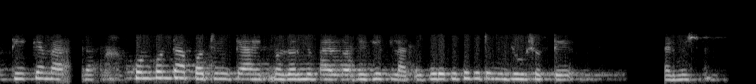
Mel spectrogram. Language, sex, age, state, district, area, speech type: Marathi, female, 18-30, Maharashtra, Ahmednagar, rural, conversation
